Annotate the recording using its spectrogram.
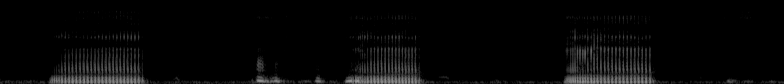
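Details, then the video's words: Shar Pei dog snoring: loud, rough, rumbling breaths in long bursts of about a second each, with a softer snuffle between them, three main snores across the recording. "Sharpei snoring"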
